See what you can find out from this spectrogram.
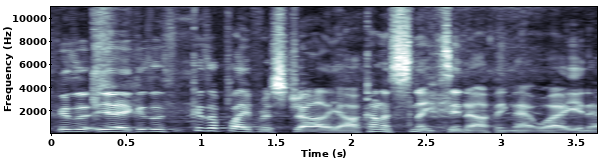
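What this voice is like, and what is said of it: English accent. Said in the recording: “There's three Englishmen in a room here ... You're not fooling anyone, mate, with that accent.”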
